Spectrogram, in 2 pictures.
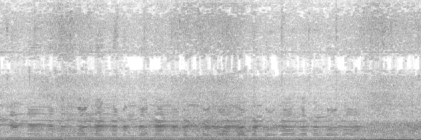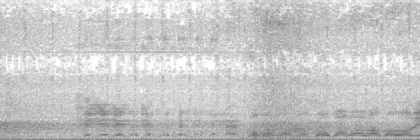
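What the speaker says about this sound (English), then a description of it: "We gotta wait on all these cars." Road traffic streams past a waiting truck, cars swishing by one after another at close range while someone talks over the steady roadside rumble.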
